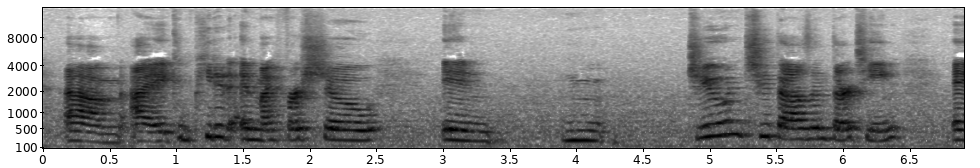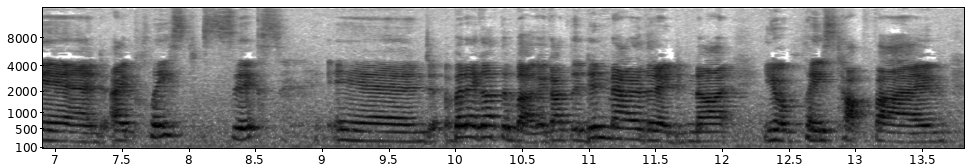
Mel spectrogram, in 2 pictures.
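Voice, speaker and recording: A woman with an American accent at a fairly slow pace, over noticeable background noise. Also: fairly high pitch for a woman, ordinary pitch variation. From South Texas. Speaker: fitness competitor. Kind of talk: personal testimony.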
